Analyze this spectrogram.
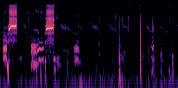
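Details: Grey francolin, known locally as dakhni teetar, calling twice in loud, shrill, piercing notes about three-quarters of a second apart, with softer lower notes between them and faint clicks afterward.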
